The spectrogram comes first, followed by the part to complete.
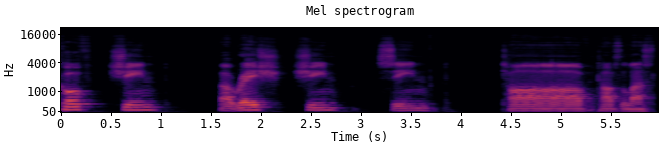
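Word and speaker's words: ת: It used to be that this was pronounced Th. So T, Th. I'm not going to do that. So with the Dagesh, without the Dagesh, I'm going to pronounce it the same.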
